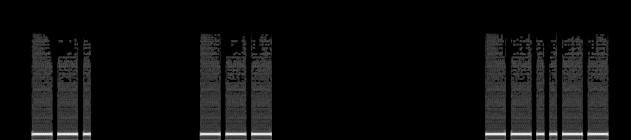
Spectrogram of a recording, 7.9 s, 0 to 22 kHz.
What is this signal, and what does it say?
Morse code, heard as a keyed tone, about 15 wpm, spaced as for 5 wpm, 1000 Hz. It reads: GO ,
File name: qotdfiles / 5wpm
